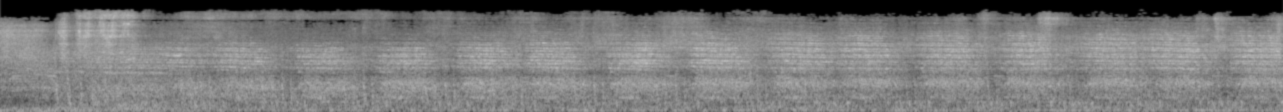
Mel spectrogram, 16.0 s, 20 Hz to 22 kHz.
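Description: JR Freight EF210 electric locomotive and its train of rail-carrying Chiki flatcars passing at close range, the wheels rumbling and clacking over the track with a regular beat about once a second.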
